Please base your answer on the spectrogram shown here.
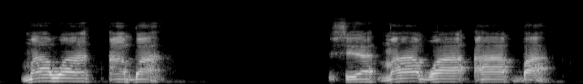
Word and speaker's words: Moab: Moab is what and that is pronounced ma ABA ma ABA you see that Ma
